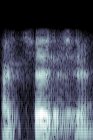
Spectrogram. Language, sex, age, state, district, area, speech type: Hindi, male, 30-45, Uttar Pradesh, Azamgarh, rural, conversation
